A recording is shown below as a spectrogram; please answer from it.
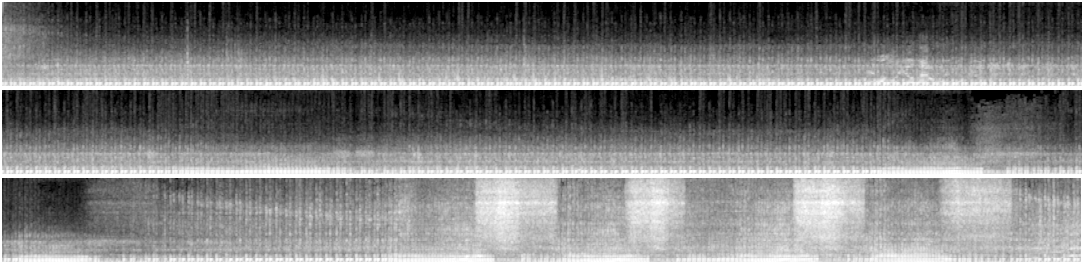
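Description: Rock bouncer buggy's engine running at steady high revs, then revved up and down in short throttle blips from about halfway through, coming faster near the end, as the buggy works its way over rocks.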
